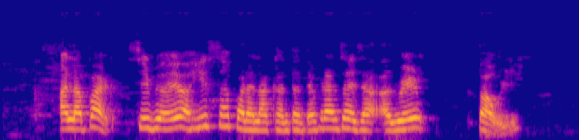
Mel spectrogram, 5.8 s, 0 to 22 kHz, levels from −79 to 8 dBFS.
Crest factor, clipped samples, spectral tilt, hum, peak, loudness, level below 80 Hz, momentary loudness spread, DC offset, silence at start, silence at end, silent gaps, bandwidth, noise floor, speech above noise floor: 14 dB; under 0.1%; -7 dB/octave; none; -2 dBFS; -14 LUFS; -60 dBFS; 8 LU; under 0.1%; 0.6 s; 0.6 s; none; 7 kHz; -68 dBFS; 55 dB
